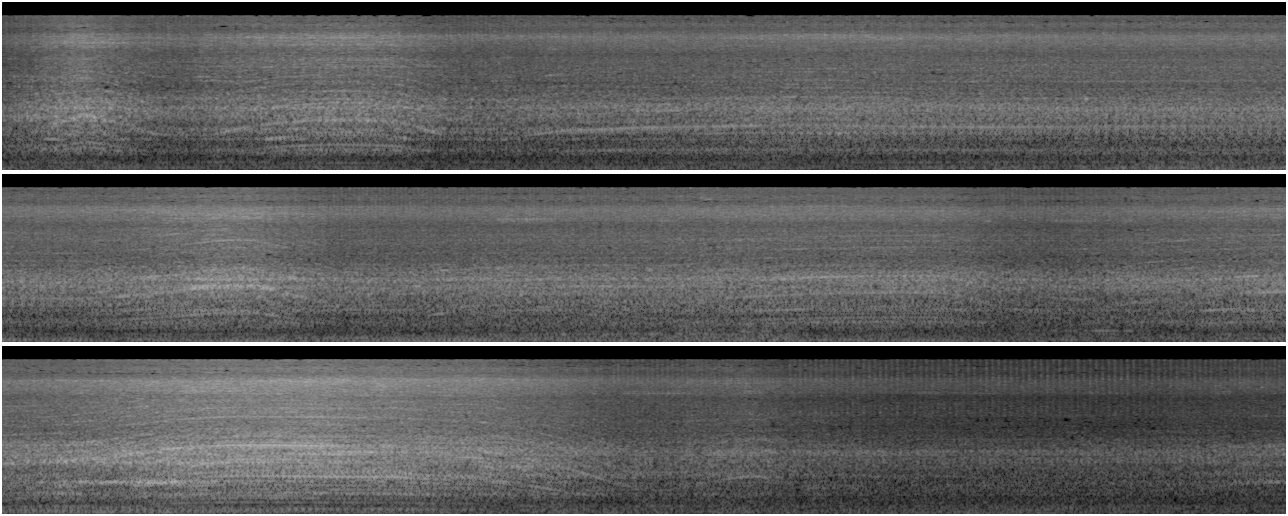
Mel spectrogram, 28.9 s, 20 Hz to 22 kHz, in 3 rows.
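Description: Tata Punch's 1.2-litre three-cylinder petrol engine, heard from the open engine bay, idling and being revved: a short blip early on, another midway, then a longer, higher rev that falls back to a steady idle near the end.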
